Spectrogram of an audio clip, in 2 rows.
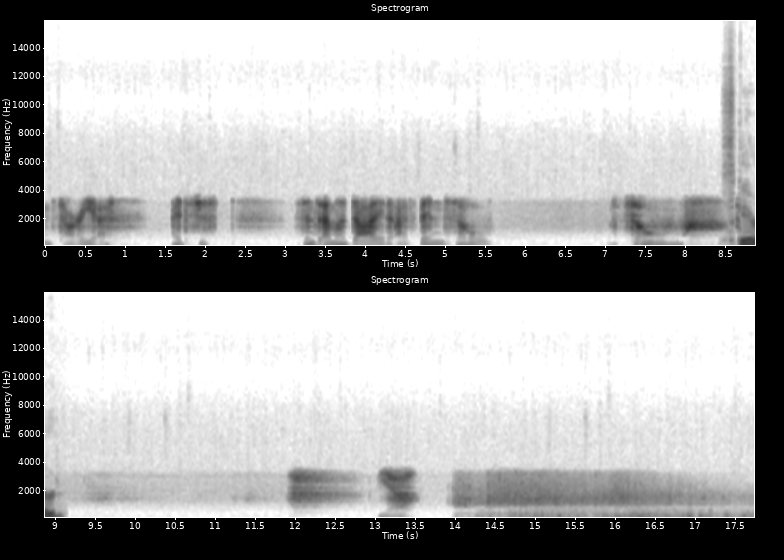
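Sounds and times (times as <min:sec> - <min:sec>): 
rain in a storm: 0:00.0 - 0:17.7
speech: 0:03.3 - 0:05.7, 0:07.4 - 0:07.8, 0:08.5 - 0:09.2
thunder: 0:14.2 - 0:17.7.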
